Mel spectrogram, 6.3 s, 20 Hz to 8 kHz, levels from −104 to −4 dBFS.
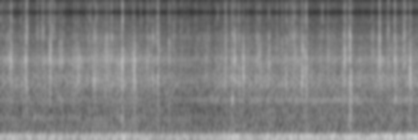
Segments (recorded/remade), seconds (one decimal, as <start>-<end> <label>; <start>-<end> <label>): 0.0-6.3 remade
